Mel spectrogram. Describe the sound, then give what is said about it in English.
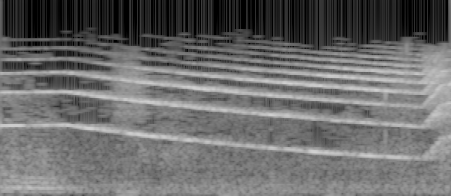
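An ambulance siren passing outside wails loudly and steadily, one long tone sliding slowly downward before sweeping back up at the end, with no voices over it. “just going to wait for the police car to go past. Ambulance”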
